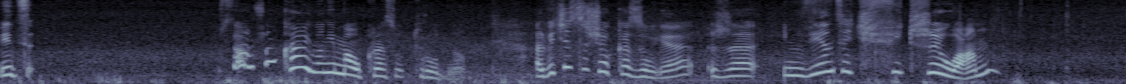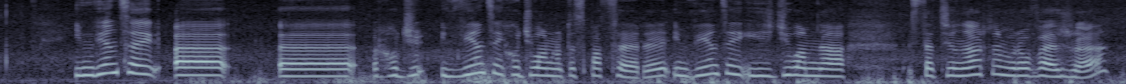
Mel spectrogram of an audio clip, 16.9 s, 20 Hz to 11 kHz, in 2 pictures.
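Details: 41-year-old woman with aphasia after a stroke in 2009, self-described stroke survivor and aphasian; aphasia after stroke.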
